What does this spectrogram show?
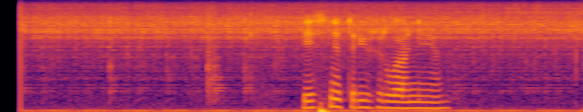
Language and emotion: Russian, neutral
